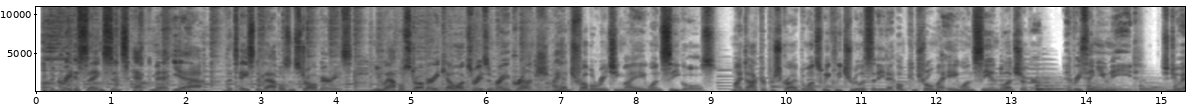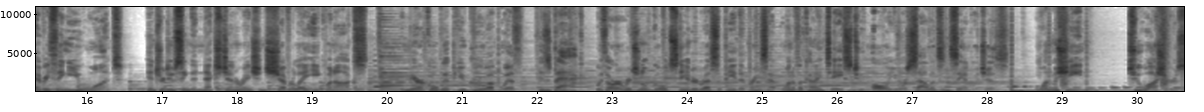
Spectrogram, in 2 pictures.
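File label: National Commercial; Voice Realm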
